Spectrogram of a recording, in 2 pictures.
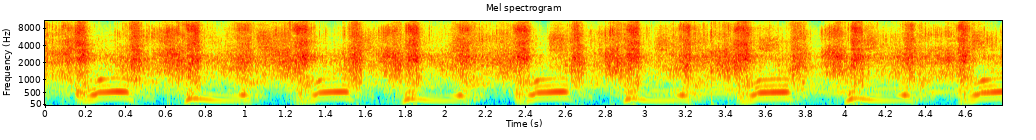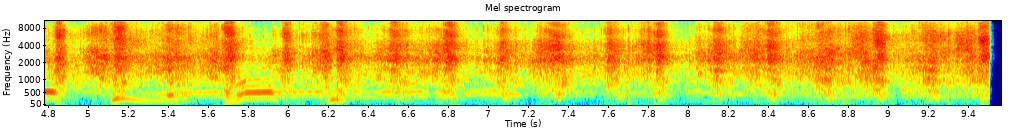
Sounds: music

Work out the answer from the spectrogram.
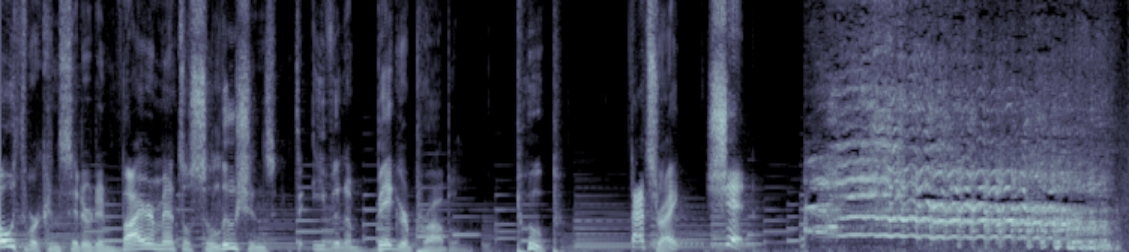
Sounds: speech
whinny
music
horse neighing

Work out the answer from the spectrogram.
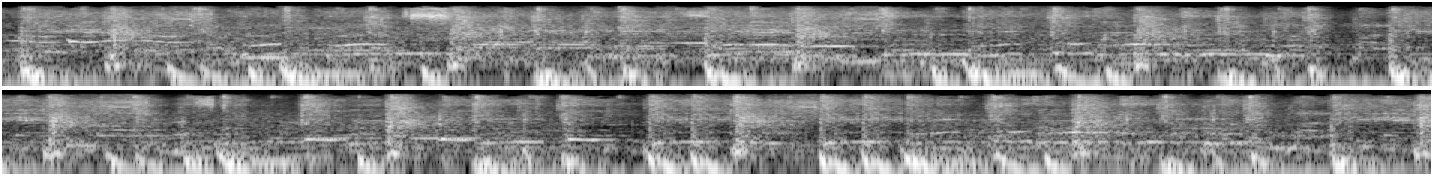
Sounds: music
pop music

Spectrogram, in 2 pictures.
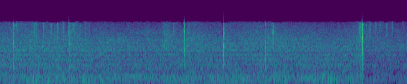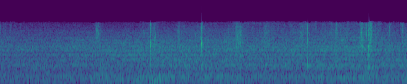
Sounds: playing hockey

